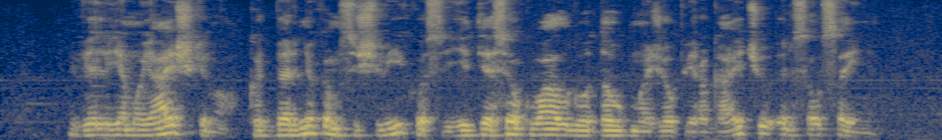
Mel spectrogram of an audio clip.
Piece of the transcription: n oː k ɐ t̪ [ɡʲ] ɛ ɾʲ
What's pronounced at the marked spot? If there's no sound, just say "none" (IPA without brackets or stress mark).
bʲ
